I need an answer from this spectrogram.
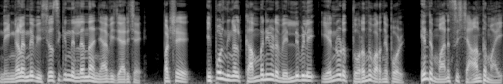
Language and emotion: Malayalam, happy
